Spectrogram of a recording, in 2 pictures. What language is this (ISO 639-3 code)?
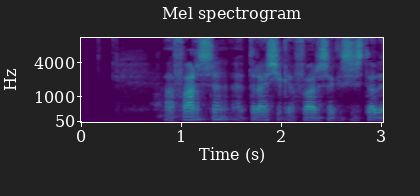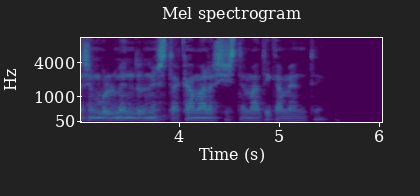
glg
